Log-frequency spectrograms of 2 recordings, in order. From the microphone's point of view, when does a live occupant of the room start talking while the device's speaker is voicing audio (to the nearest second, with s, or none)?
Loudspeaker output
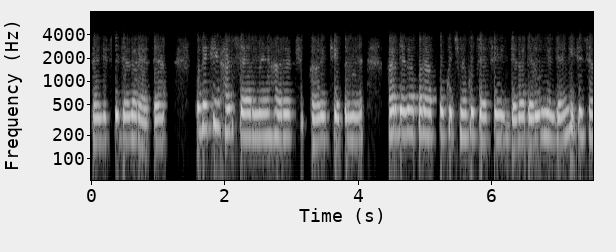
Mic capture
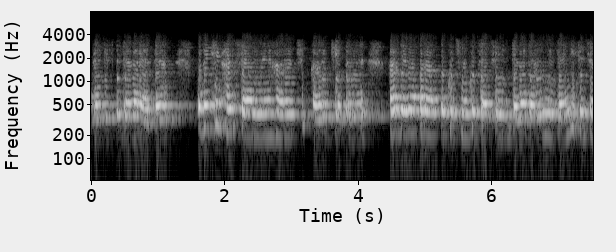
none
